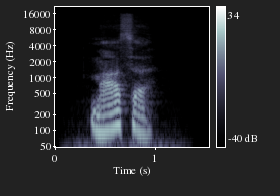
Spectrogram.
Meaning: nominative/accusative/genitive plural of Maß
- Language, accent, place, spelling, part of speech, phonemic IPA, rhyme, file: German, Germany, Berlin, Maße, noun, /ˈmaːsə/, -aːsə, De-Maße.ogg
